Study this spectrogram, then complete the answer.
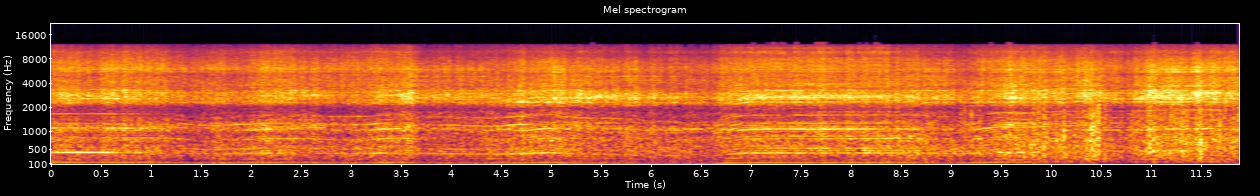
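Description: Skis and tracks hiss and crunch over packed snow.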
